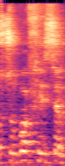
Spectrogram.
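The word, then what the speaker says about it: superficial: जैसे यूज किया हुआ ही हैज सुपरफिशियल knowledge of the math, इसको सुपरफिशियल पढ़ेगा। आर को स्लाइटली साइलेंट करके प्रोनाउंस करेंगे, आर के पहले वोवेल है।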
